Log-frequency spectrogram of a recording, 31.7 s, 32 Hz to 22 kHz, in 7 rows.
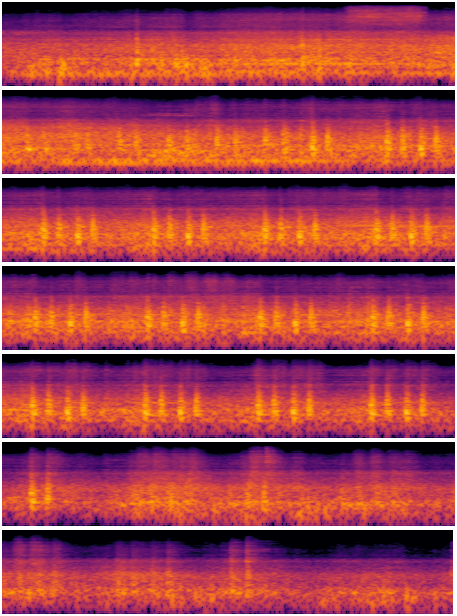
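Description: Diesel freight train, a DD51 leading a pair of DF200 locomotives, running through a station while slowing: first the locomotives' engine drone as they pass, then a long train of tank wagons whose wheels clatter rhythmically over the rail joints, fading as the train draws away near the end.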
